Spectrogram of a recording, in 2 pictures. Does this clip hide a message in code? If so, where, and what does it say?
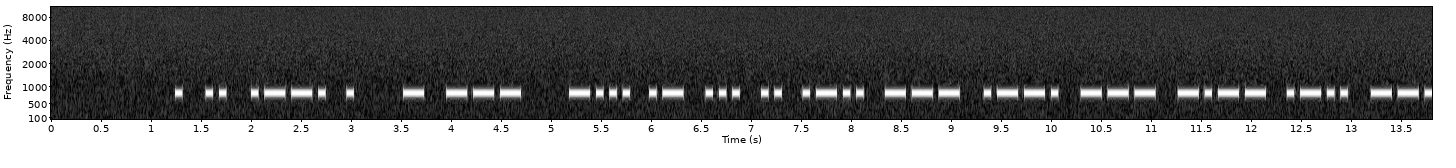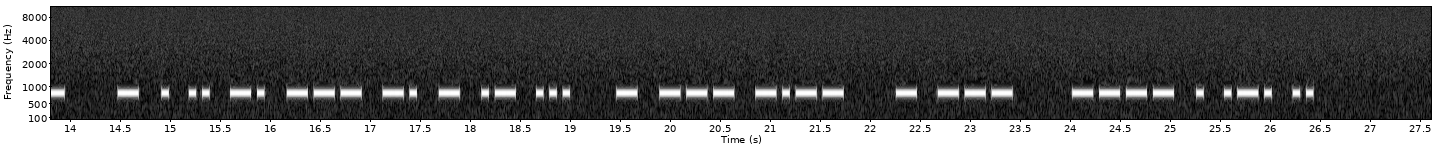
Yes: Morse code (Greek alphabet) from 1.2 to 26.5 s, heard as a keyed tone, hand-sent with a paddle, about 18 wpm, 820 Hz. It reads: ΕΙΠΕ ΤΟ ΒΑΣΙΛΟΠΟΥΛΟ ΤΕΙΝΟΝΤΑΣ ΤΟΥ ΤΟ ΧΕΡΙ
